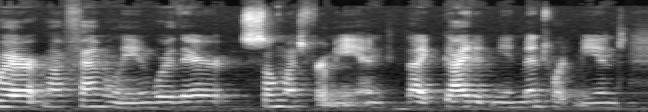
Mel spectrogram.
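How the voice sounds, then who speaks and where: A woman speaks at a moderate pace with a strong German accent. Her intonation is lively. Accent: thick German. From Germany. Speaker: celebrity stylist. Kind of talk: interview. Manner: casual, many fillers.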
